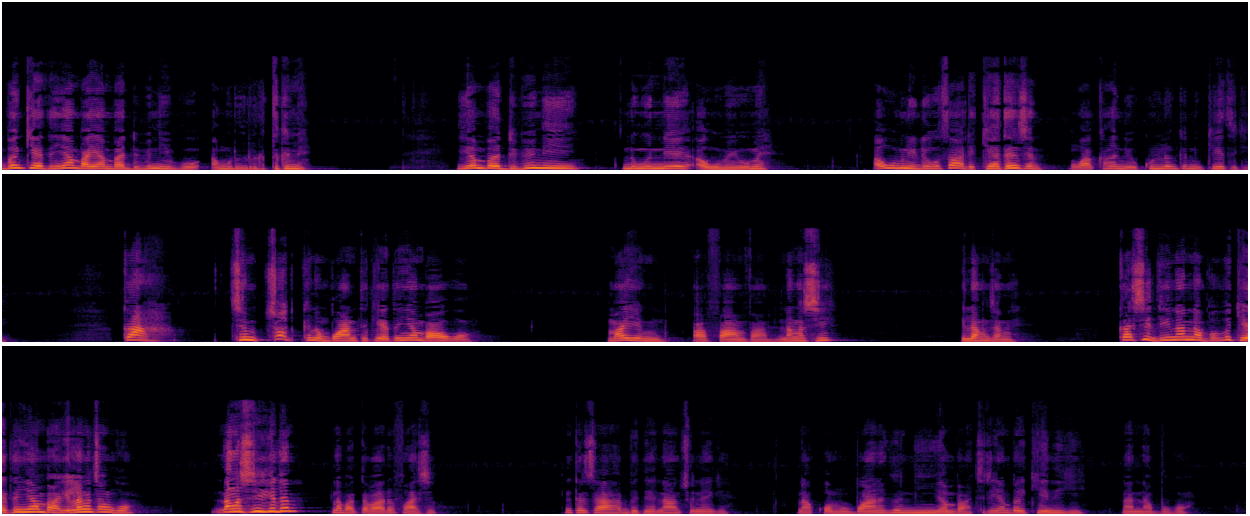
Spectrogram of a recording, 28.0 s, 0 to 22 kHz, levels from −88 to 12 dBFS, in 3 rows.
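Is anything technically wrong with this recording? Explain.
Yes. Throughout the speech, s sounds are gritty and lispy, and nothing reaches above 14.9 kHz. That is likely HE-AAC compression rebuilding treble by band replication, consistent with roughly 24 kbps.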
